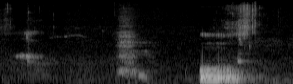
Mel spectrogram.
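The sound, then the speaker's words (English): Two harsh, breathy coughs with a short pause between them: the first is moderate and brief, the second louder and rougher, ending in a higher rasp. No one speaks. “I never get sick, but I'm just insanely coughing lately.”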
